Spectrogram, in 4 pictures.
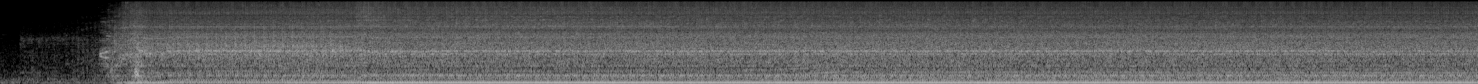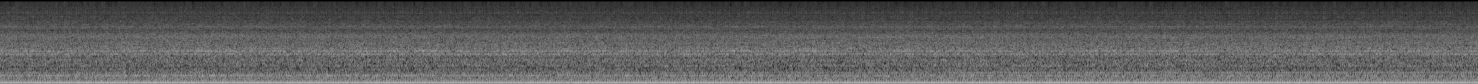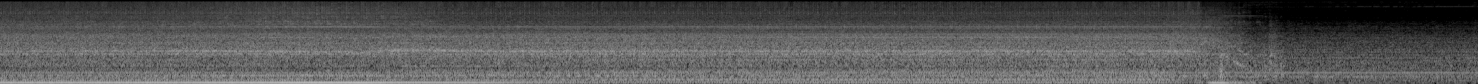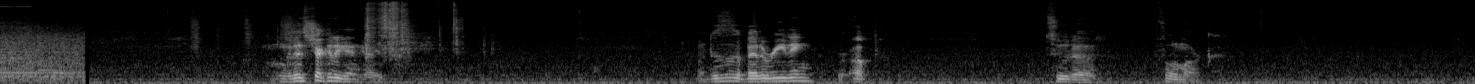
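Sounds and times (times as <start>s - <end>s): car engine starting and idling: 0.0s - 45.2s.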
